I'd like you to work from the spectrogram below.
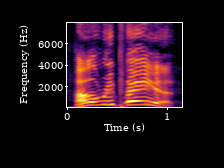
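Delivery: high, shouted promise to repay; desperate cry. A narrator's reading. Servant crying out to the king that he will repay, shouted.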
